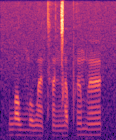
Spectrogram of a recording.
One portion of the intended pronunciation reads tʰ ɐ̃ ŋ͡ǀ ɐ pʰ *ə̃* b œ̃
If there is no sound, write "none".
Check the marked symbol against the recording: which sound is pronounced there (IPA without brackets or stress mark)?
ə̃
